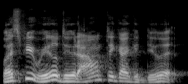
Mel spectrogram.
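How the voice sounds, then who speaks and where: A man's voice: mid-range voice, very animated, fast, a little hiss or hum. A man co-hosting a podcast in casual chat, swearing and sarcastic, thinking aloud with lots of restarts. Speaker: podcast co-host.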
